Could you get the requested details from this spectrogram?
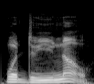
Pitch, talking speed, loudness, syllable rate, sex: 105 Hz, 255 wpm, -13 LUFS, 4.9 syllables/s, male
